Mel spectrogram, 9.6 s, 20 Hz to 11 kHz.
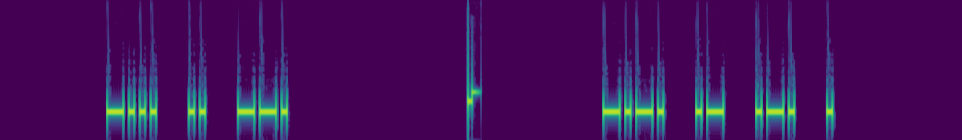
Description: Morse code, heard as a keyed tone, about 22 wpm, spaced as for 16 wpm, 690 Hz. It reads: BIG CARE
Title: 2x Character Spacing - Top 500 Words - 22wpm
